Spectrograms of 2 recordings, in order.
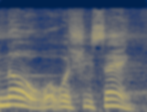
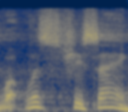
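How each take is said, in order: First: Higher, firmer repeated question; insistent question. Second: Said in the usual way. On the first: Retold or imitated. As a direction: press the guide who is dodging the question. Pressing the guide for an answer.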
